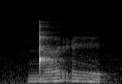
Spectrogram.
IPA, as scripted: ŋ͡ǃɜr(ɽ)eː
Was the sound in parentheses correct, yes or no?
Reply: yes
